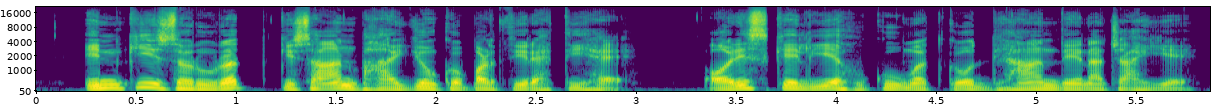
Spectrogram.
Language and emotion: Urdu, neutral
